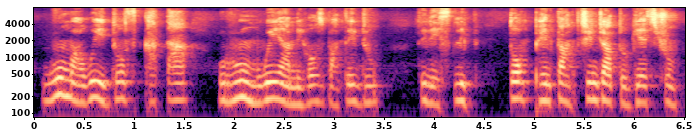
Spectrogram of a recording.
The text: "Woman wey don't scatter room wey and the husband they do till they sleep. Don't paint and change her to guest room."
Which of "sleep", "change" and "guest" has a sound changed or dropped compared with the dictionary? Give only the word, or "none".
guest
